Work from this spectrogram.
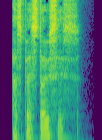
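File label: "asbestosis", British English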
